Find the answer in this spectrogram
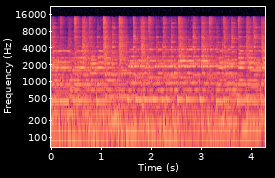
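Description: A steel band playing: several steel pans struck with sticks in a quick, even rhythm, ringing pitched notes over a bass line.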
